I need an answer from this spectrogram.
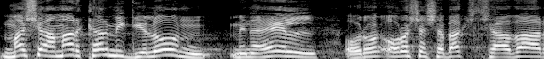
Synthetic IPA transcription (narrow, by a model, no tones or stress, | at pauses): maʃeamaʁkaɾmiɡilonmenahel | oɾoʃhaʃabakʃeavaɾ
